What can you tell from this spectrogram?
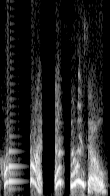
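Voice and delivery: high, slow, startled recognition; surprised double take. Retold or imitated. Spotting a former coach sponsored on Facebook, startled. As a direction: stretch it out in disbelief.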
